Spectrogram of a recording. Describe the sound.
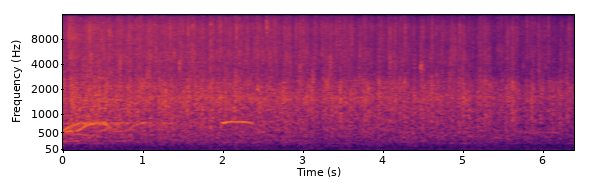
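Hand clapping from a crowd, dense and continuous, keeping a steady loud level that eases slightly toward the end, with faint traces of voices underneath.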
